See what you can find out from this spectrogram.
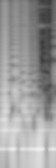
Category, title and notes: Sound effects > Electronic / Design
another crusty thing
made in openmpt and furnace
crust, satisfying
